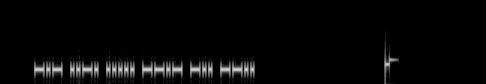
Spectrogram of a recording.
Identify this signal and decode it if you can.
Morse code, heard as a keyed tone, about 38 wpm, 700 Hz. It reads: KF5QDZ
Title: USA Call Signs - 6 Characters - 2x Character Spacing - 40wpm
